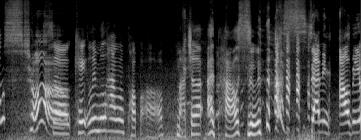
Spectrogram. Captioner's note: laughs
